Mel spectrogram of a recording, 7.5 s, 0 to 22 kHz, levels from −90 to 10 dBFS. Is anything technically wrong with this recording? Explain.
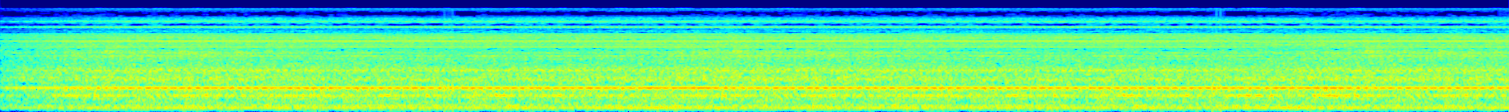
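Yes. There are two brief chunks-out-of-order faults, from 2.22 to 2.26 s and from 6.06 to 6.10 s. In each, a 20 ms chunk of the sound arrived or was written one chunk late, so it plays after the chunk that should follow it. The two chunks trade places, leaving three hard joins within 40 ms and a short jumbled moment. Unlike a dropout, nothing is missing, and unlike a stutter, nothing repeats. The material is all there but in the wrong order.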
